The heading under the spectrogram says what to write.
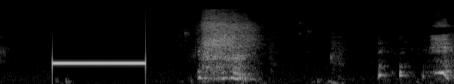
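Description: A loud, steady censor bleep over explicit words holds one pure tone for about a second, then cuts off abruptly. A breathy burst and a few short, clipped vocal sounds follow.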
